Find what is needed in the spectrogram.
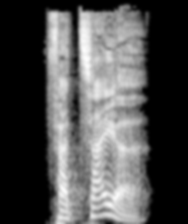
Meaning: inflection of verzeihen: 1. first-person singular present 2. first/third-person singular subjunctive I 3. singular imperative
- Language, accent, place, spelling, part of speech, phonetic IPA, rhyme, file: German, Germany, Berlin, verzeihe, verb, [fɛɐ̯ˈt͡saɪ̯ə], -aɪ̯ə, De-verzeihe.ogg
